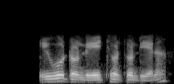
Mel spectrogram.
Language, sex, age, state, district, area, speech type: Telugu, male, 30-45, Telangana, Jangaon, rural, conversation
